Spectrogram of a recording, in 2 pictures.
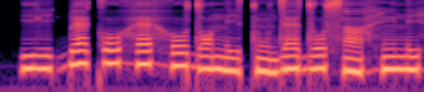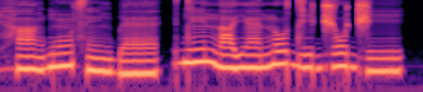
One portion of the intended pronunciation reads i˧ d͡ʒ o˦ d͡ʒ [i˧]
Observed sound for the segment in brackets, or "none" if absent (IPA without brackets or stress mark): i˧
